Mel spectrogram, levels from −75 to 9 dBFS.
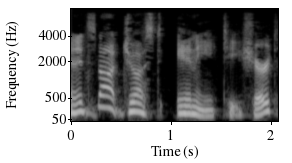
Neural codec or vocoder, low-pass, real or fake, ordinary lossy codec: none; 7.2 kHz; real; MP3, 32 kbps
